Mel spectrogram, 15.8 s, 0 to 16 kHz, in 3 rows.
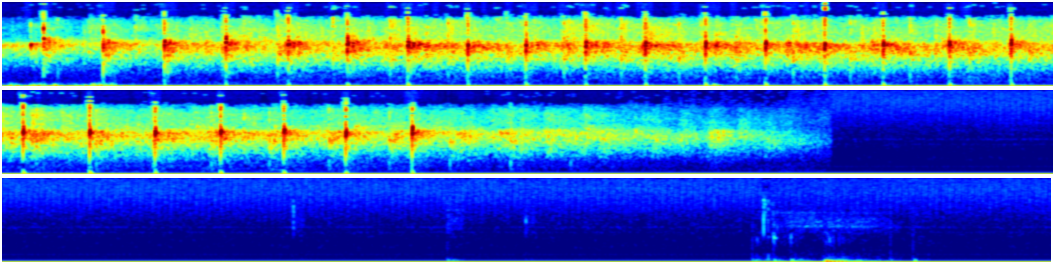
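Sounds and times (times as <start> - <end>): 
applause for council members at a municipal council session: 0.0 - 9.4.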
